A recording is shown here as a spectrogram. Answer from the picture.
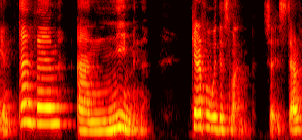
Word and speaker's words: hymne: Then, if you want to say an anthem, un hymne. Careful with this one. So, it starts with an H. The H is mute, and the Y has the E sound. Hymne.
